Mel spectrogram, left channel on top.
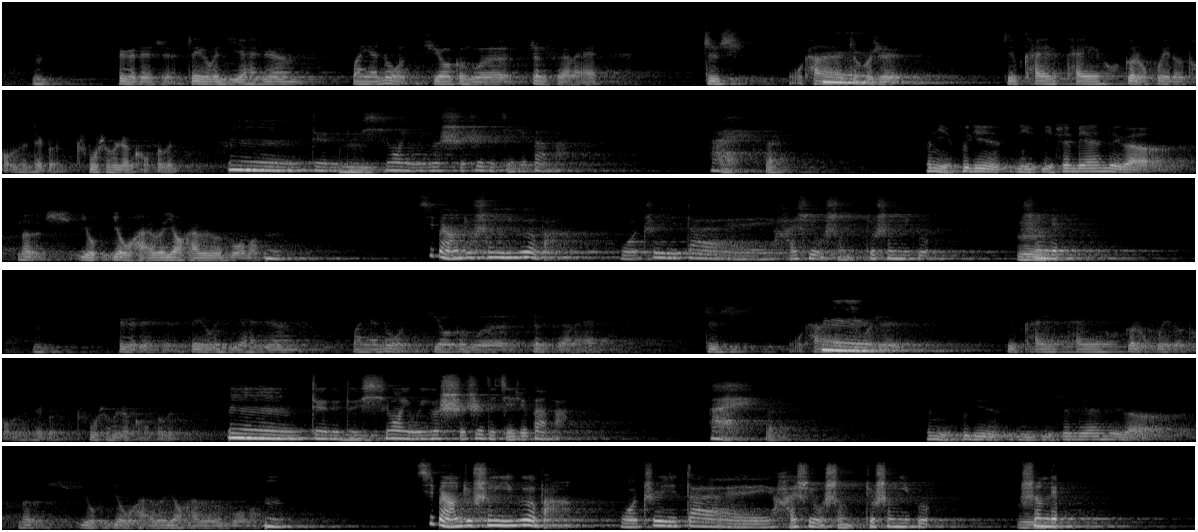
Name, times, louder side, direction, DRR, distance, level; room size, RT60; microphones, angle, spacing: voice 1, 1.2-3.1 3.5-6.0 7.0-7.4 7.9-9.2 10.0-13.7 15.3-15.7 19.0-19.8 21.2-23.6 24.0-26.5 34.0-34.4, left 5 dB, 85° left, 12 dB, 0.5 m, -35 dB
voice 2, 8.2-8.9 14.2-17.6 19.0-19.4 26.5-26.8 28.0-29.6 30.1-33.2 34.1-34.4, right 4 dB, 70° right, 13 dB, 0.4 m, -29 dB
12.0 x 8.5 x 5.1 m, 2.5 s
head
